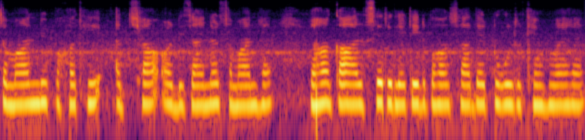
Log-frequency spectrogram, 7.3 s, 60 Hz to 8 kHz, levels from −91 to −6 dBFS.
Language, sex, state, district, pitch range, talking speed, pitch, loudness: Hindi, female, Rajasthan, Bikaner, 205-215 Hz, 155 wpm, 210 Hz, -17 LUFS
